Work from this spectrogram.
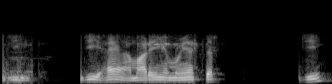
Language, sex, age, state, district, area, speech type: Urdu, male, 18-30, Bihar, Purnia, rural, conversation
